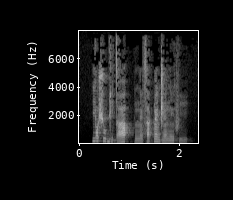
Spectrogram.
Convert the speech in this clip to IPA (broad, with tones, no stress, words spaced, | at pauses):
jɔ˦ʃu˧ɡi˨da˨˦ | nɛ̃˨sa˨˦k͡pɛ̃˦˨ d͡ʒɛ̃˨ nĩ˨ fi˨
